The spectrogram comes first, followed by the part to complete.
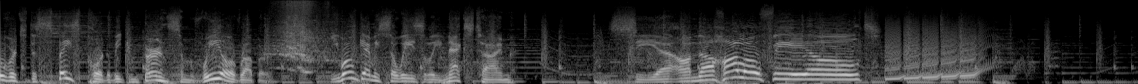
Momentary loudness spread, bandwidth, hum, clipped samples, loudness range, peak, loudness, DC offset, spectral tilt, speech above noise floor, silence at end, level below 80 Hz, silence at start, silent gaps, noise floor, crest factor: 18 LU; over 20 kHz; none; under 0.1%; 5 LU; -8 dBFS; -23 LUFS; under 0.1%; -6 dB/octave; 25 dB; 0.05 s; -46 dBFS; 0 s; none; -47 dBFS; 14 dB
